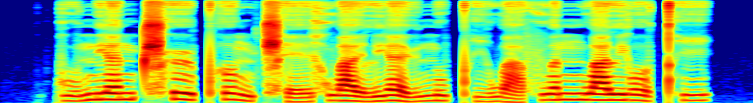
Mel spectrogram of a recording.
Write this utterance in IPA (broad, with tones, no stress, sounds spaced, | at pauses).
k u˧˥ n̪ j ɛ˥ n ʈ͡ʂʰ ɻ̩˥˧ pʰ ɤ˥˩ ŋ ʈ͡ʂʰ e˧˥ ɪ̯ x w a˥˧ ɪ̯ l j ɛ˥˩ y˥ n̪ u˥˩ pʰ i˧˥ w ä˨˩ f w ə˥ n n̪ w ä˥ l j o˥˩ ʊ̯ t̪ʰ i˥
